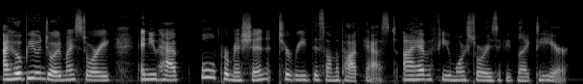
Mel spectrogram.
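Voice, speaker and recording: A woman co-hosting a paranormal podcast, reading a listener's ghost story aloud with expressive emphasis. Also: mid-range voice, quick pace, dry recording, soft background music. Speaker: podcast co-host.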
